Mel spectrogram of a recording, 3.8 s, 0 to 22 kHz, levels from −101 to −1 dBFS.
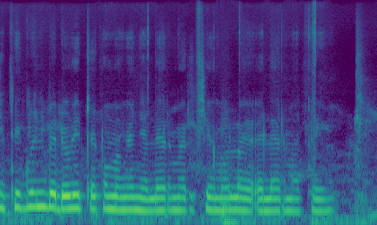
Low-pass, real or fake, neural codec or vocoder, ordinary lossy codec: none; fake; codec, 44.1 kHz, 7.8 kbps, DAC; none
